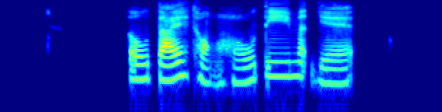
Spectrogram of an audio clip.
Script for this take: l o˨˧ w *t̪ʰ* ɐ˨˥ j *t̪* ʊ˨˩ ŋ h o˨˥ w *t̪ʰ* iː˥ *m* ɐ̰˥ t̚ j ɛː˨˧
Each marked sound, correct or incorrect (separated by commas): incorrect, incorrect, incorrect, correct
